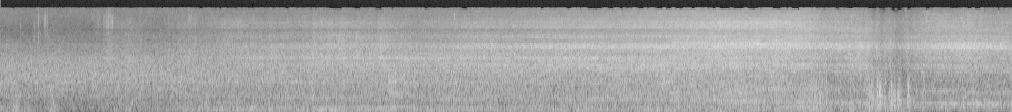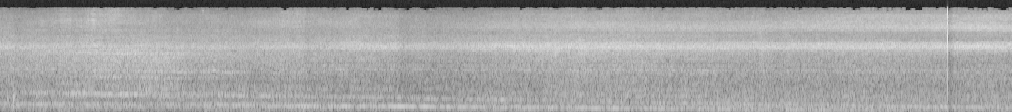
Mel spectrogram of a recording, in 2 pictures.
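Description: Berlin S-Bahn electric multiple unit pulling into the platform and braking, with rumbling running noise. Its motor whine falls steadily in pitch over the second half as the train slows to a stop, and there is a single sharp knock about halfway through.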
